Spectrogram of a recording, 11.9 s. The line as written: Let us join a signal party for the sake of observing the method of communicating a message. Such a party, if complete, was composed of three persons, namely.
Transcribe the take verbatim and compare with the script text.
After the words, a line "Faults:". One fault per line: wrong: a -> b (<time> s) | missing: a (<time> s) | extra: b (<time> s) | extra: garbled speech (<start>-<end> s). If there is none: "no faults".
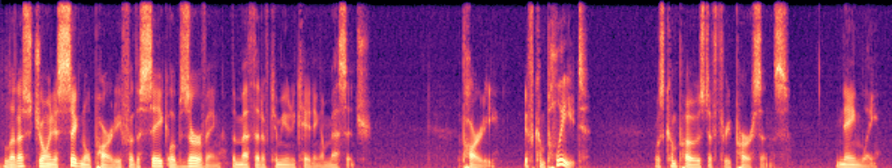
Let us join a signal party for the sake observing the method of communicating a message. A party, if complete, was composed of three persons, namely.
Faults:
missing: of (2.2 s)
missing: Such (4.9 s)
